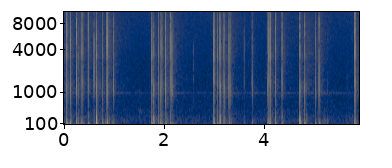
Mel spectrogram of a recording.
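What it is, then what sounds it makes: Embossed faux leather sheet. Long white acrylic nails tap and scratch a thin white faux-leather sheet with a snakeskin emboss, draped over something rounded. Quick bursts of crisp, dry clicks come in clustered runs with short pauses between them, each tap dying away almost instantly. A faint steady tone hums quietly underneath.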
